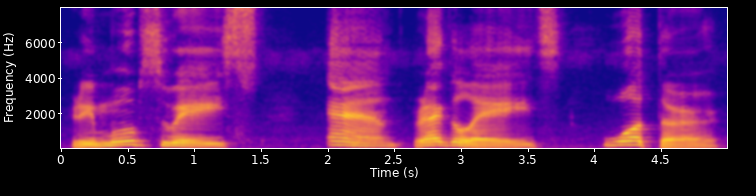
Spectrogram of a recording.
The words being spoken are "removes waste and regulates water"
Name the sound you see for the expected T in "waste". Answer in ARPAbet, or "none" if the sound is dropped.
none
